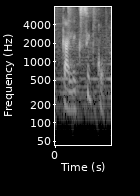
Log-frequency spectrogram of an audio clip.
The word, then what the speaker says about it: Calexico: presidente Trump estará en la zona fronteriza de Calexico en verdad así se pronuncia en California por supuesto del otro lado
